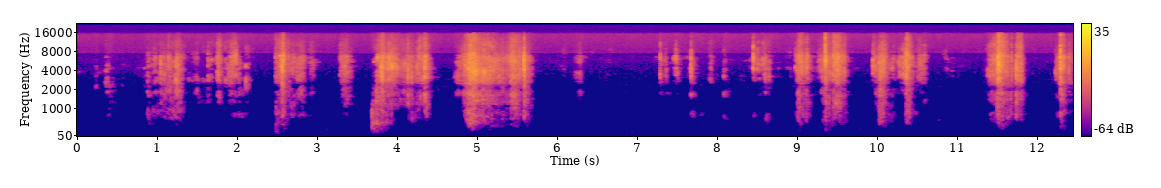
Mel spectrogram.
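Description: Stiff printed joss paper rustling and crinkling in irregular bursts as hands press and spread the folded pleats of a paper rosette. The longest and loudest rustle comes near the middle, with a short pause after it.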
